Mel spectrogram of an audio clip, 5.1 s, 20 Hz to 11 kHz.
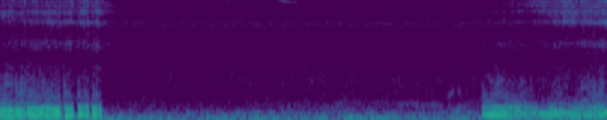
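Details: Domestic cat snoring indoors: low, rumbling breaths with bands near 150–300 at the start and again after four seconds, separated by a quieter pause in between.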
